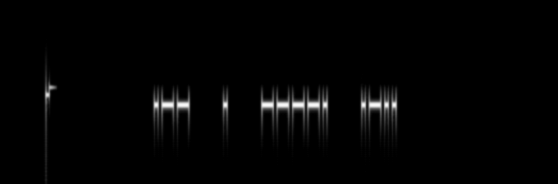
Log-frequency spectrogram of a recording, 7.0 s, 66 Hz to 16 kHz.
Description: Morse code, heard as a keyed tone, about 25 wpm, spaced as for 14 wpm, 700 Hz. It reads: WE9L
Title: USA Call Signs - 3x Character Spacing - 25wpm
